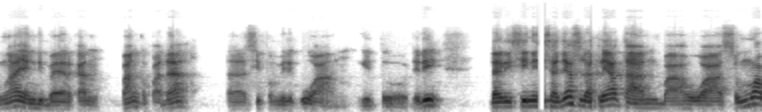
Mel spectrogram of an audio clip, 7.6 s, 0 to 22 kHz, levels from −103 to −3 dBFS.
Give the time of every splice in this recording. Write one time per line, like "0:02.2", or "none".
0:05.4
